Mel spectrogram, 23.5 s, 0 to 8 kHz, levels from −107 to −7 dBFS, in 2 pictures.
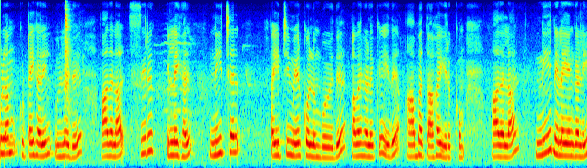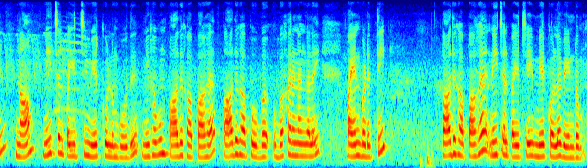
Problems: background sounds at intervals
